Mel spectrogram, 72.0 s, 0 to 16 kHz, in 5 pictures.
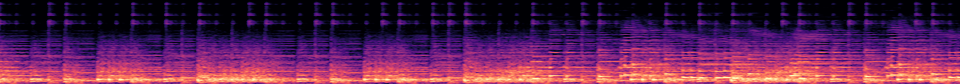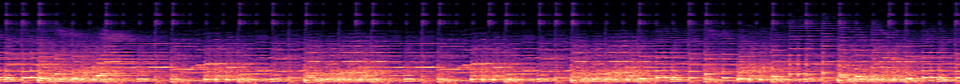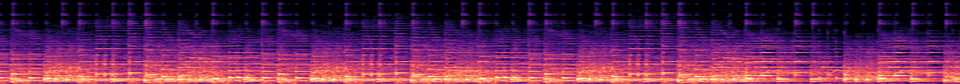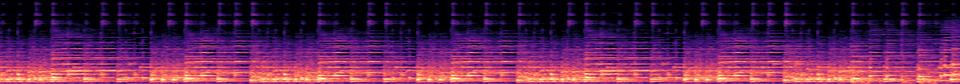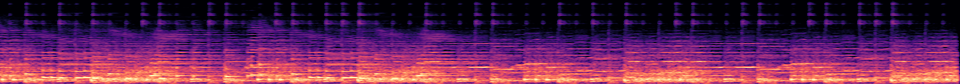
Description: Une musique composée en juillet 2009, l'époque où j'écrivais encore des triolets :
